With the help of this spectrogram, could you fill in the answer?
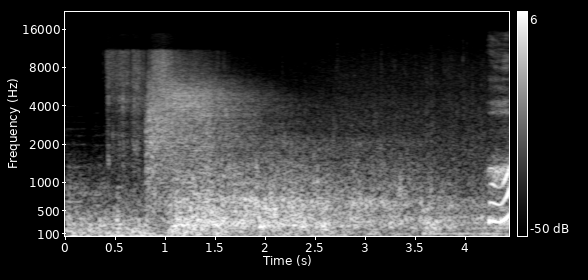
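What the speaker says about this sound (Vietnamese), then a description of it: "Mưa từ khi nào vậy?" Steady heavy rain pours down, a broad hiss with a rumble of thunder beneath, before a voice starts speaking at the very end.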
